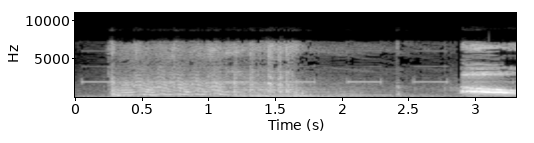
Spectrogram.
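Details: Mitsubishi Mirage that sat for years, previously no spark and no fuel pressure, now with spark restored: starter cranks with an uneven churn, briefly tries to catch but won't run; fuel delivery suspected, not confirmed.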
